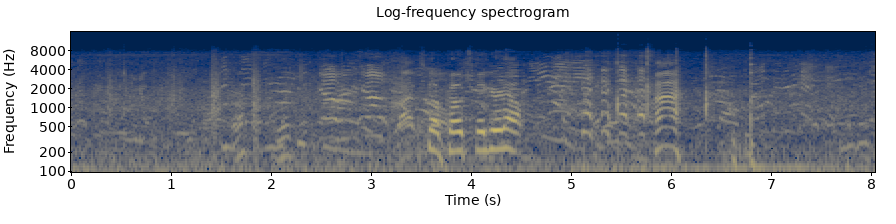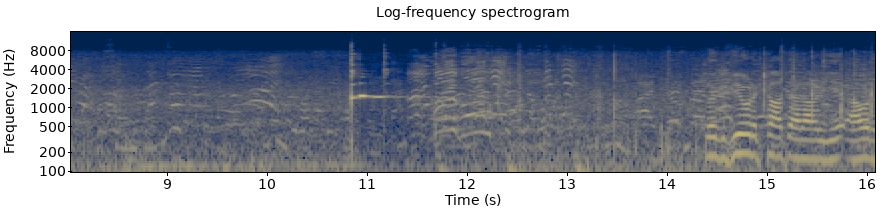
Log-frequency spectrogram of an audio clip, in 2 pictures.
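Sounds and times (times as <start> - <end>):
metal bat pinging a ball: 10.8 - 11.8.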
